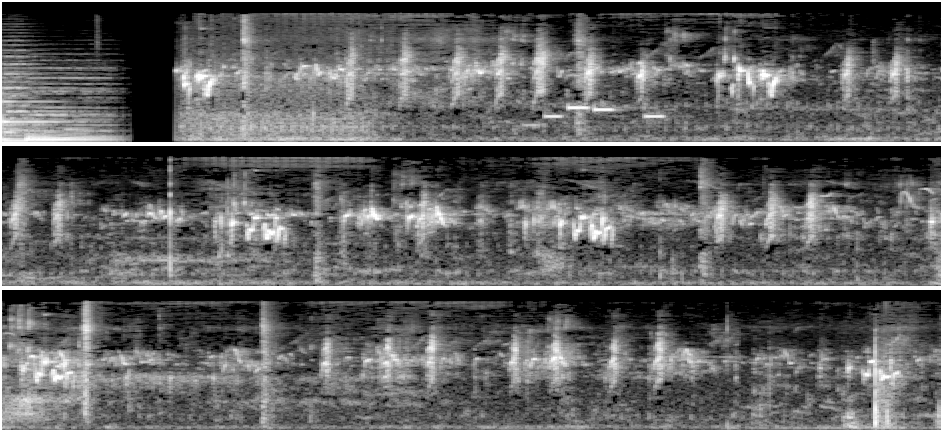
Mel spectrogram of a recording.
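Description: Background music fades out within the first second. Then small birds chirp and call outdoors for the rest of the time, in many short, high calls, often several a second.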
